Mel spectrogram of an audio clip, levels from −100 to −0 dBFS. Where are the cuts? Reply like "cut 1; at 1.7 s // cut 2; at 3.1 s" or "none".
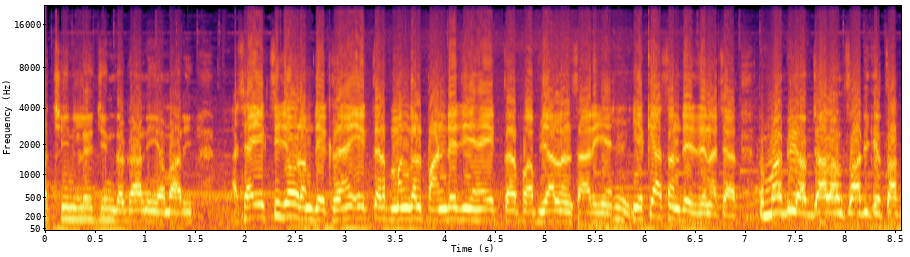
cut 1; at 1.6 s // cut 2; at 6.9 s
